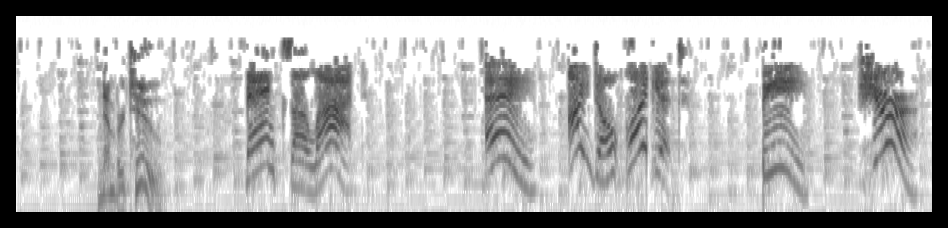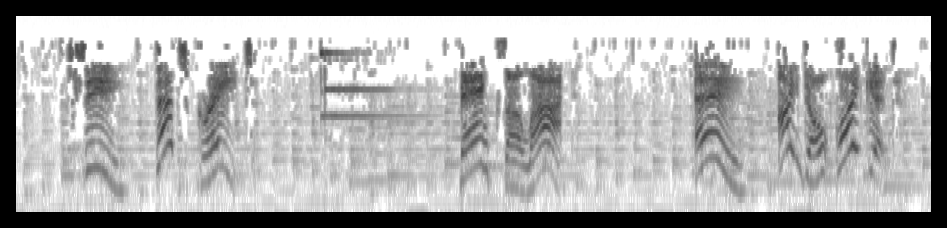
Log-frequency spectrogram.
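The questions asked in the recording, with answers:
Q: Thanks a lot.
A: B: Sure.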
